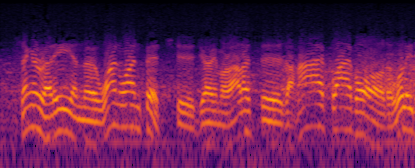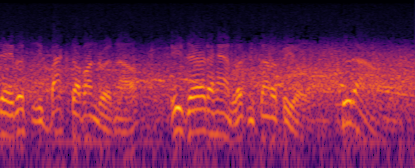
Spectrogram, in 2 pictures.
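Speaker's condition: No condition

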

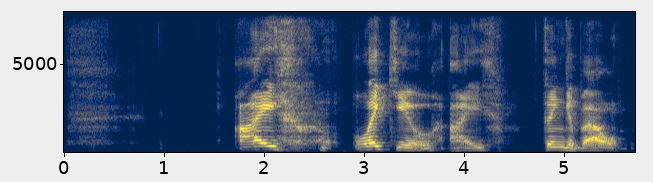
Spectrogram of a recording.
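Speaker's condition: Friedreich's ataxia; diagnosed at age 17 or 18 in final high school year, earlier uncoordinated and clumsy, progressive

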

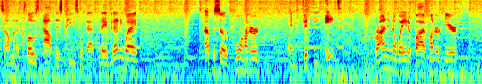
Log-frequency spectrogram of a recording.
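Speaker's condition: No condition

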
